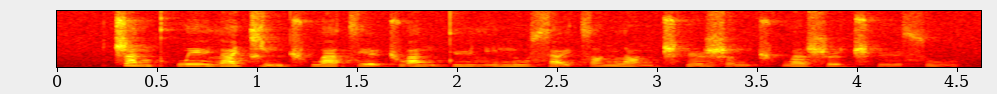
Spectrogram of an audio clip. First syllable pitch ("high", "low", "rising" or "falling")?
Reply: falling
